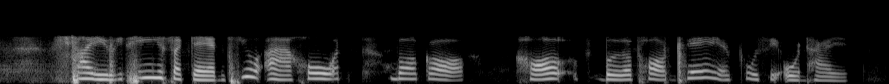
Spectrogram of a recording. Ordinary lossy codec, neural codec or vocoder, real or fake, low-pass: Opus, 24 kbps; codec, 16 kHz, 0.8 kbps, ZipCodec; fake; 3.6 kHz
